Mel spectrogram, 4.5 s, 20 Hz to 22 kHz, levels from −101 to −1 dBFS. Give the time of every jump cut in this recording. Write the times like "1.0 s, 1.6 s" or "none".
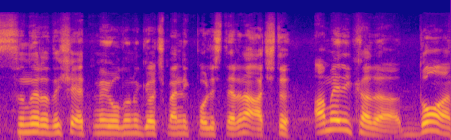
3.0 s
